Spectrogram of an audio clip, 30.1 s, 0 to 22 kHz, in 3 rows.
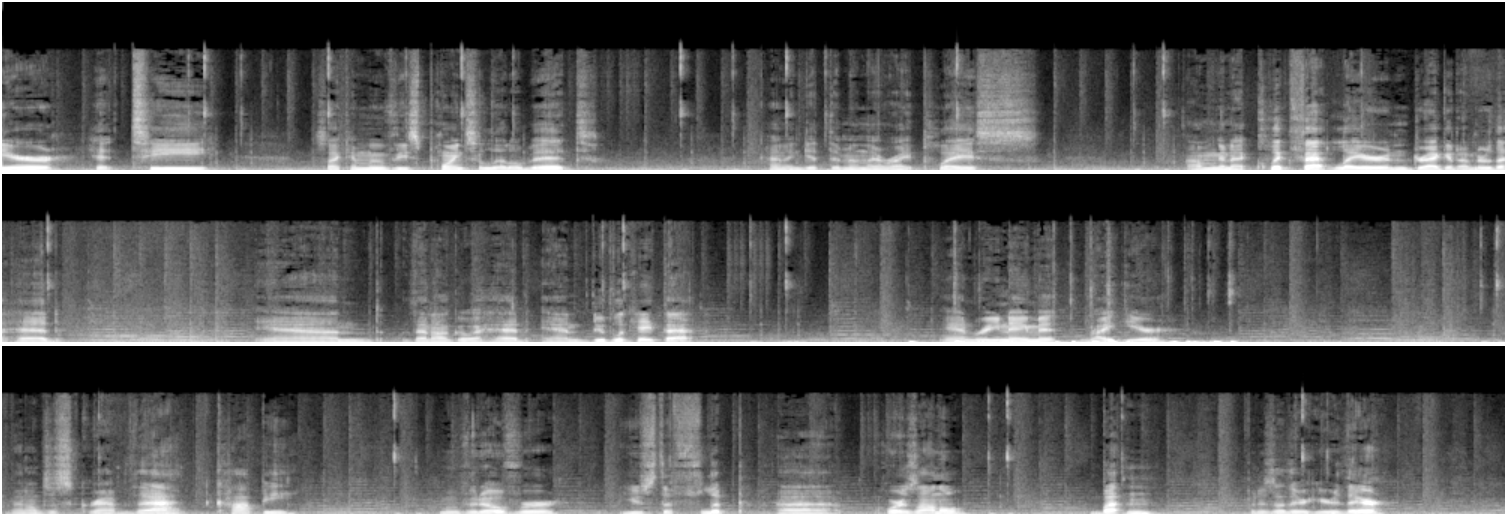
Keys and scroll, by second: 1.0 t.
